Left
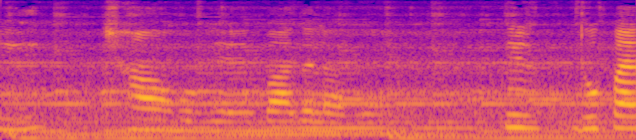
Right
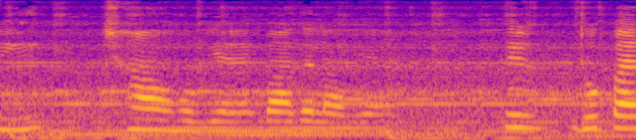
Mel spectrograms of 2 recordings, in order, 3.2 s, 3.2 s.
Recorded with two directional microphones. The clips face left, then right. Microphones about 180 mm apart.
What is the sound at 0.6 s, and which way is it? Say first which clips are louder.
Speech: right 3 dB; 15° right (ahead or behind).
